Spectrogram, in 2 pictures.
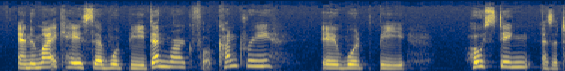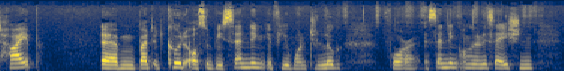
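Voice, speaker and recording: A woman with a German accent speaks in a dark, mellow tone with lively intonation. The recording is very clean, with a silent background. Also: medium pitch for a woman, moderate pace. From Germany. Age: 20s. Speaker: volunteer. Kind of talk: presentation.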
